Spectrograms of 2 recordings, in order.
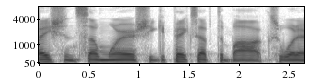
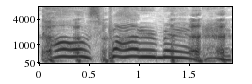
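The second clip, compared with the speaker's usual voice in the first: mock child shouting, much higher and louder; 6 dB louder than usual. Retelling how a kid yelled during a spider scare: imitating a kid shouting. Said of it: "he starts shouting at her at the top of his lungs".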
